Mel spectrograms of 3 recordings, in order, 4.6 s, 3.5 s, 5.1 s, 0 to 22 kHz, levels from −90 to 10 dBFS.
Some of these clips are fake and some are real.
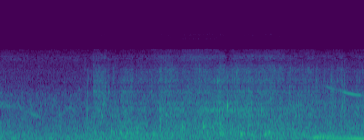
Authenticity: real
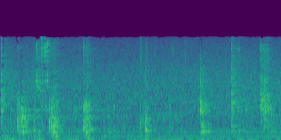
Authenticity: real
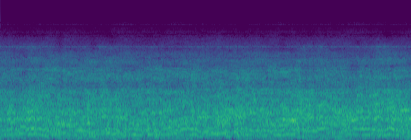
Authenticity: fake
